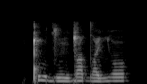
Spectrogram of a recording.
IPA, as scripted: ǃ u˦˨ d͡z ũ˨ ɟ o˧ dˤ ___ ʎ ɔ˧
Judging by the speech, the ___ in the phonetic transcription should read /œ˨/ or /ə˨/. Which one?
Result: œ˨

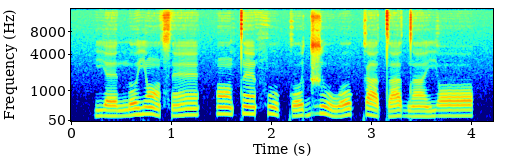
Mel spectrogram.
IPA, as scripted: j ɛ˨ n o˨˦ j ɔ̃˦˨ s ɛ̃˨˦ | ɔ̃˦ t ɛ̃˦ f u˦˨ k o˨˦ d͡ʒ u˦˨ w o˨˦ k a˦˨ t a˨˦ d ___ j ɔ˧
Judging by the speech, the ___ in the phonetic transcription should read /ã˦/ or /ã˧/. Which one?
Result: ã˧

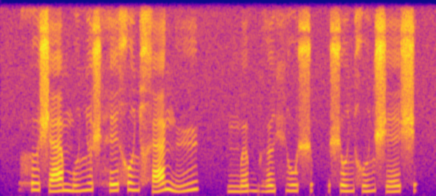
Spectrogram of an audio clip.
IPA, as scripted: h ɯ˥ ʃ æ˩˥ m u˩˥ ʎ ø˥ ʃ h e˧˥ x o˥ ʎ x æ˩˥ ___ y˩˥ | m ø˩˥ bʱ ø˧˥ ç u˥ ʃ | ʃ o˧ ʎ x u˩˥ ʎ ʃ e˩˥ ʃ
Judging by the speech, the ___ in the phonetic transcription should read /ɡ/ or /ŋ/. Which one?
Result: ŋ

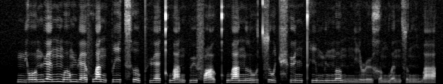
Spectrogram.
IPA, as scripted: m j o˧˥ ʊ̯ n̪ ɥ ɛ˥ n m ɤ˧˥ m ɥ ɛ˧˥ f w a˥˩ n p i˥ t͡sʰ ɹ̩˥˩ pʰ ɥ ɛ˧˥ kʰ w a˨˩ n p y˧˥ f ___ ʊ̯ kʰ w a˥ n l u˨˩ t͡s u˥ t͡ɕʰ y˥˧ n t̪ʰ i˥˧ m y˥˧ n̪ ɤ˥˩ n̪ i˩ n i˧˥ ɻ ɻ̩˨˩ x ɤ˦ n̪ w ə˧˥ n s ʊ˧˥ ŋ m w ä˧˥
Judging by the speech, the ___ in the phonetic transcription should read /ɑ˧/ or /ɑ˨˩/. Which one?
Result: ɑ˨˩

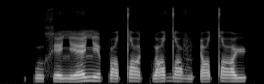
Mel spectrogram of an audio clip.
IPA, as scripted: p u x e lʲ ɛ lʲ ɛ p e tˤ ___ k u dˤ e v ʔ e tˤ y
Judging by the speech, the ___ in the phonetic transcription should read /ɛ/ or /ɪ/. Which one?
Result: ɛ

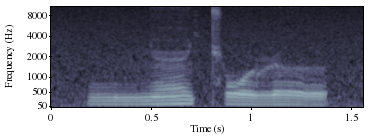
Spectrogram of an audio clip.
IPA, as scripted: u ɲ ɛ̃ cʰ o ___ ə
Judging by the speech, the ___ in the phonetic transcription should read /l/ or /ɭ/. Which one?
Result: ɭ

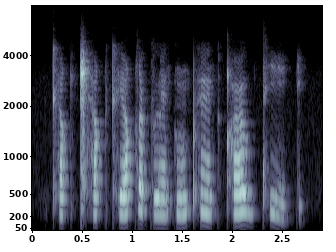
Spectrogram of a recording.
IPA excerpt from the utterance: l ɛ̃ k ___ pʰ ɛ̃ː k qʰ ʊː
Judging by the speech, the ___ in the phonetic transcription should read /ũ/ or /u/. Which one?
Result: ũ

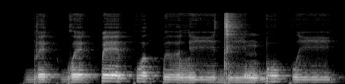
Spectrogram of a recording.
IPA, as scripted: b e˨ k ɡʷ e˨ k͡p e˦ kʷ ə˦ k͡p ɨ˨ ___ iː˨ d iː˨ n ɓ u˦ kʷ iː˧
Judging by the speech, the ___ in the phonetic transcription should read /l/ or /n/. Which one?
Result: l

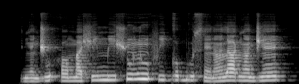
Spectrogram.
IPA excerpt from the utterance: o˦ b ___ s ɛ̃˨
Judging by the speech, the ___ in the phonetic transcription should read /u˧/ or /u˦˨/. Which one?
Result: u˧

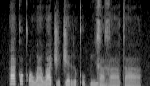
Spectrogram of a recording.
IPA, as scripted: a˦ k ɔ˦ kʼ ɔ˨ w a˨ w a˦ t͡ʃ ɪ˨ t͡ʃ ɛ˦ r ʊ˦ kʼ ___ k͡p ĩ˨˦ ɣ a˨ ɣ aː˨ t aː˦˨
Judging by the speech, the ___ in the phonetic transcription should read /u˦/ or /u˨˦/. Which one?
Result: u˦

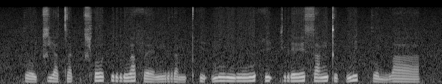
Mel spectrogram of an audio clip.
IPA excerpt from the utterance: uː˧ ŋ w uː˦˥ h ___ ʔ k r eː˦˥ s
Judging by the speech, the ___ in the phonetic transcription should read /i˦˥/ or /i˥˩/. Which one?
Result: i˦˥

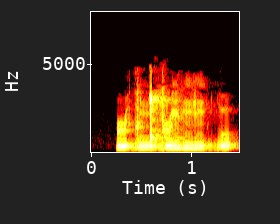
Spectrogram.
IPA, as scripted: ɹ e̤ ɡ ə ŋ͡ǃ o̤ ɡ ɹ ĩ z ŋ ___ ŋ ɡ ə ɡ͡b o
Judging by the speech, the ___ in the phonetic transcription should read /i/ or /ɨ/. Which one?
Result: i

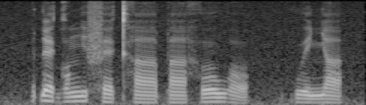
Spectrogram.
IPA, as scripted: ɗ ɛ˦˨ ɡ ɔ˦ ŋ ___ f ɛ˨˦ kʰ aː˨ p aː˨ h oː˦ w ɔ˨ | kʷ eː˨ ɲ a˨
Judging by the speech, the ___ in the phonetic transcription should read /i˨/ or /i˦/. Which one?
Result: i˦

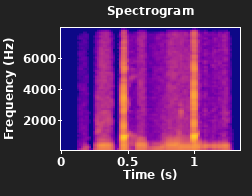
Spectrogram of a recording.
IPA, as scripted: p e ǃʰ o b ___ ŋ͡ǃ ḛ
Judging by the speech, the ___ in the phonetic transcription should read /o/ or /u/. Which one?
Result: o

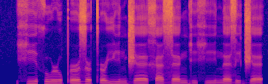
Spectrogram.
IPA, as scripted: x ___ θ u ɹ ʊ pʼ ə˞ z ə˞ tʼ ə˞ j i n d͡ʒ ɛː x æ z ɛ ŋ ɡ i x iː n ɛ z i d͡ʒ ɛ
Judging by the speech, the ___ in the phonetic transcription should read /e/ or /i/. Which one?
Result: i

